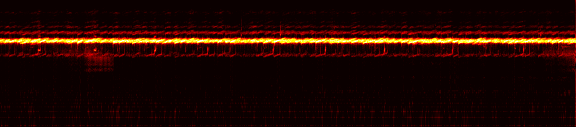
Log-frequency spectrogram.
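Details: Frog pond at night in early spring, full of spring peepers: an incessant high-pitched ringing chorus of countless overlapping peeps, steady throughout, with a short lower buzzy sound near the two-second mark.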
